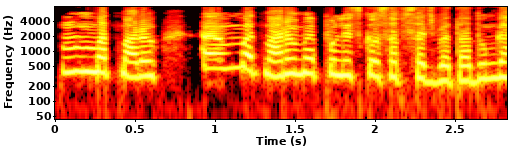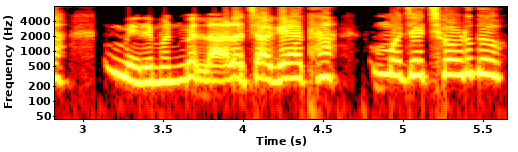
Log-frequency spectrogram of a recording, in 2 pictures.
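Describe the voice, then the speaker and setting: A woman's voice: sits low, very animated, a little slow, no room sound, studio quality, exaggerated voice. A woman voicing a greedy, cowardly male thief in a cartoon story who squeals and pleads in panic. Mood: terrified.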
